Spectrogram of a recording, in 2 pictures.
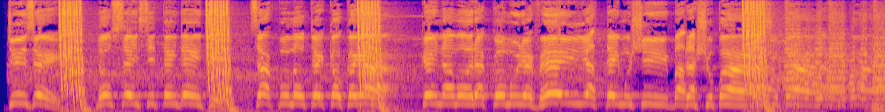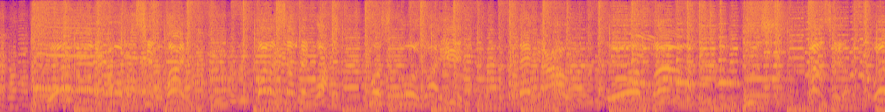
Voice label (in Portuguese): locutor verso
